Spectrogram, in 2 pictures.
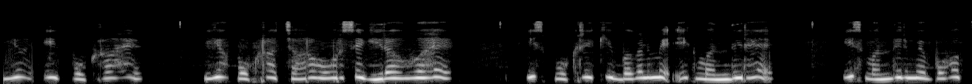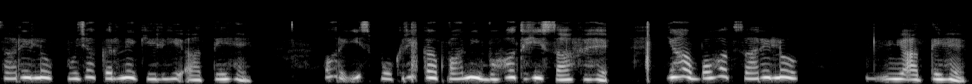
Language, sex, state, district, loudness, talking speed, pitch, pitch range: Hindi, female, Bihar, Saran, -16 LUFS, 145 wpm, 285 Hz, 250-315 Hz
